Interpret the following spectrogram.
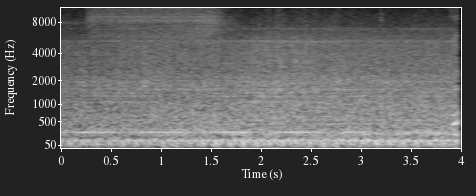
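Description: Amtrak passenger cars passing close by at speed: a steady rush of wheels on rail with a low steady hum under it, growing slightly louder.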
